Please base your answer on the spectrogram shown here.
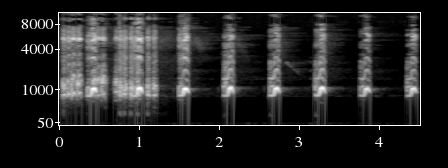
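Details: White-breasted waterhen lure recording: a harsh, rapid burst of grating croaks, then evenly spaced, hooked, nasal 'kwak' notes repeated about twice a second, each short and clipped, over a quiet background.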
